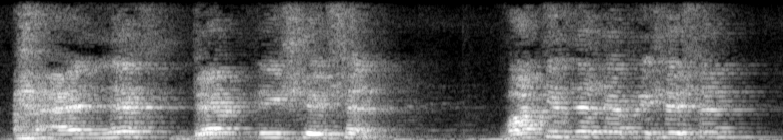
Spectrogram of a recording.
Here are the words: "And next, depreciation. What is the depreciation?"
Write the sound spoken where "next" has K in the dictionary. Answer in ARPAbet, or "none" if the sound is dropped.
none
